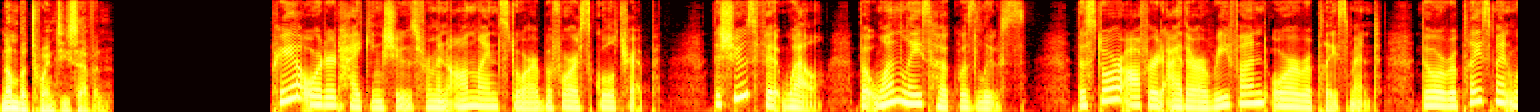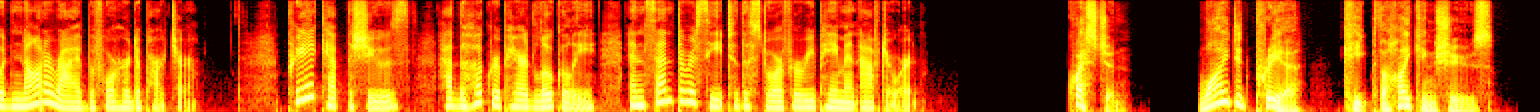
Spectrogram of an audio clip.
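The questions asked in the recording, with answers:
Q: Why did Priya keep the hiking shoes?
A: They fit well, and a replacement would not arrive before her school trip.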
